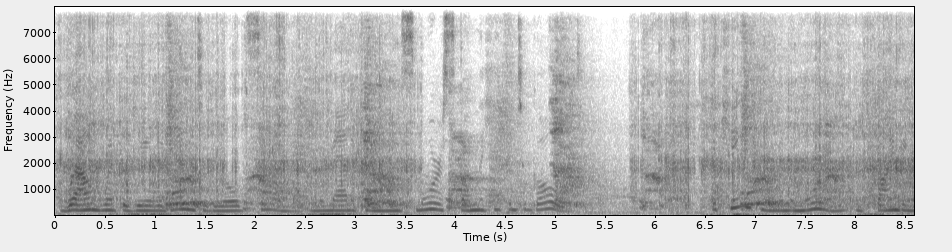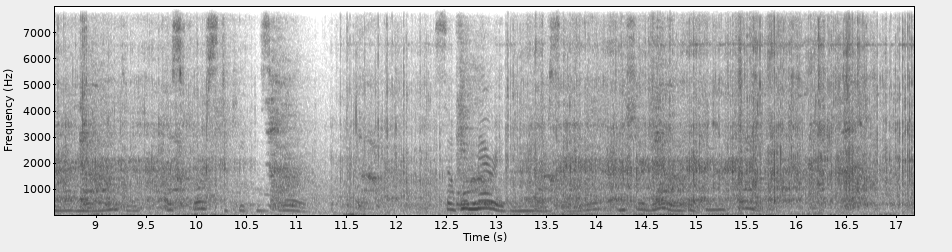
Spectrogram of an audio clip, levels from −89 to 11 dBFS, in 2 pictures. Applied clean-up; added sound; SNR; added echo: none; Cough + Mechanisms; -3 dB; none.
